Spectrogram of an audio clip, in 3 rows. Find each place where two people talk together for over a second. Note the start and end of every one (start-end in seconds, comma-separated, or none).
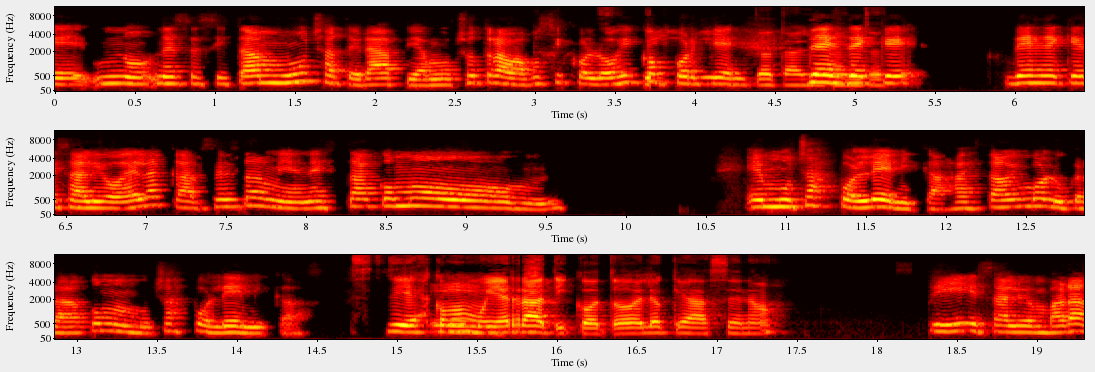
3.7-5.3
